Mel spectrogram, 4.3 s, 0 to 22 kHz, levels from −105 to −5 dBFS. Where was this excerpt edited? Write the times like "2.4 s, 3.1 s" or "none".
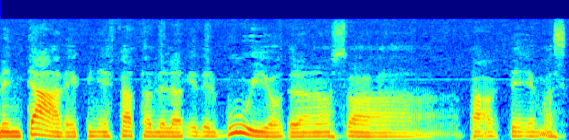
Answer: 1.4 s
